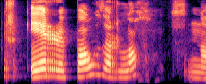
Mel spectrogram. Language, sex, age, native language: Icelandic, male, 9, Icelandic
